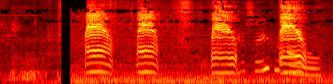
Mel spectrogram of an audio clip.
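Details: Rescued stray kitten from a public street, hungry, meowing loudly and repeatedly: four bright harmonic mews about one second apart, each slightly falling, with a short quieter chirp between the last two.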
